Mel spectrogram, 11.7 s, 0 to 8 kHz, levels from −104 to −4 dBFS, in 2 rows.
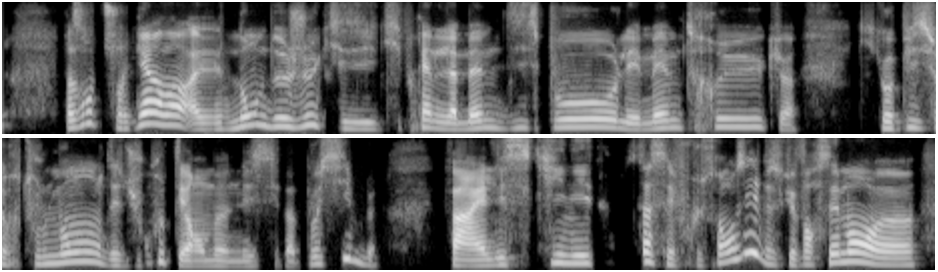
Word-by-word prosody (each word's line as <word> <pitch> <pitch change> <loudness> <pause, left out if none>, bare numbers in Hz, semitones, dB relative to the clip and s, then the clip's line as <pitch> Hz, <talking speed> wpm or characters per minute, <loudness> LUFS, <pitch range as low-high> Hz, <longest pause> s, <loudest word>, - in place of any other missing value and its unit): toute - - -24 0.3
façon, 260 - -1
tu 235 -10 -3
regardes, 235 +9 +5
hein, 210 -11 +5
le 135 0 -5
nombre 205 +11 -3
de 195 0 0
jeux 215 +6 -2
qui 140 -7 -8
qui 165 - -8
prennent 170 -2 0
la 135 -1 +5
même 150 +3 0
dispo, 175 +3 -1
les 135 -4 -1
mêmes 160 +5 -2
trucs, 185 -7 -6 0.4
qui - - -17
copient 155 +2 -3
sur 150 - +2
tout 165 -1 -8
le 165 - -6
monde 205 -3 -2
et 130 - -4
du - - -5
coup, 215 - -10
tu 190 - 0
es - - +6
en 115 -1 +2
mode: 115 -2 -5
«Mais 110 0 -11
c'est 110 - -8
pas - - -7
possible». 170 - -5 0.5
Enfin 125 -2 +10
et 130 - +8
les 145 +3 -5
skins 185 +4 +1
et 175 0 -1
tout - - -29
ça 215 - 0
c'est 150 -8 -2
frustrant 190 +8 -6
aussi 245 - -1
parce 155 -3 -6
que 140 - -4
forcément, 190 +5 +4
heu, 145 -1 +2
165 Hz, 250 wpm, -25 LUFS, 145-190 Hz, 0.5 s, Enfin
